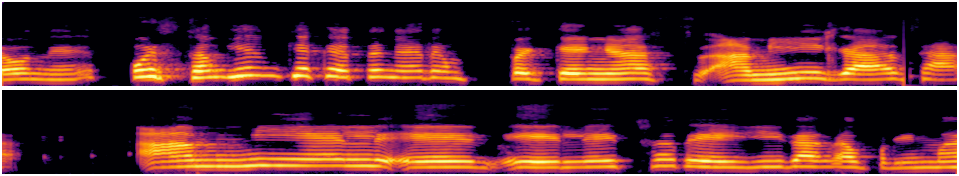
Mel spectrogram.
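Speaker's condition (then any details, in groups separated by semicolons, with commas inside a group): Cerebral palsy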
